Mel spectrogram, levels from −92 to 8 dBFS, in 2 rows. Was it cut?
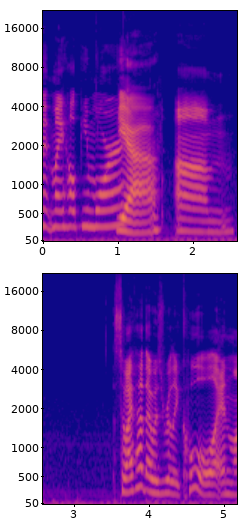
yes; 1 cut; at 1.6 s

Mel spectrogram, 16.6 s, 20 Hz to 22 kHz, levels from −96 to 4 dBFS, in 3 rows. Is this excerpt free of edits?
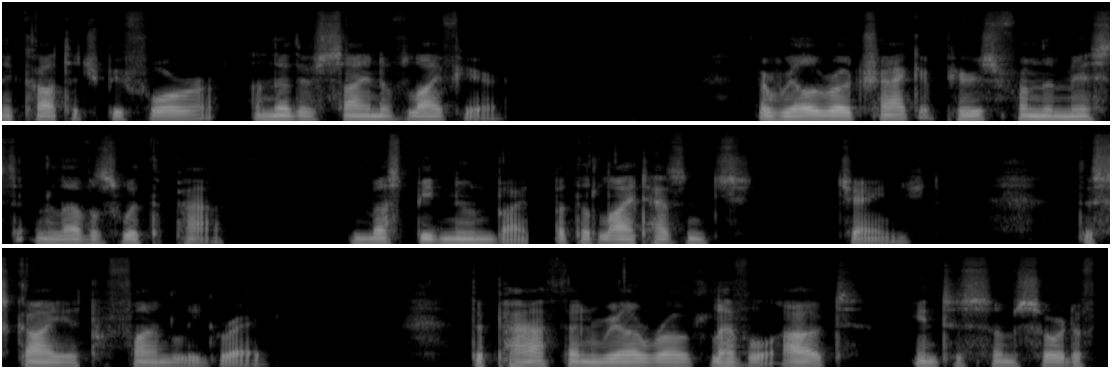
no; 2 cuts; at 8.2 s, 11.5 s

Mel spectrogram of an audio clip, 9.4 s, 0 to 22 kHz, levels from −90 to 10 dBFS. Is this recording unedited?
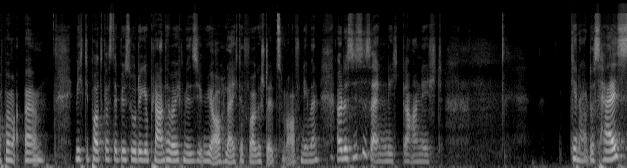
yes; 0 cuts

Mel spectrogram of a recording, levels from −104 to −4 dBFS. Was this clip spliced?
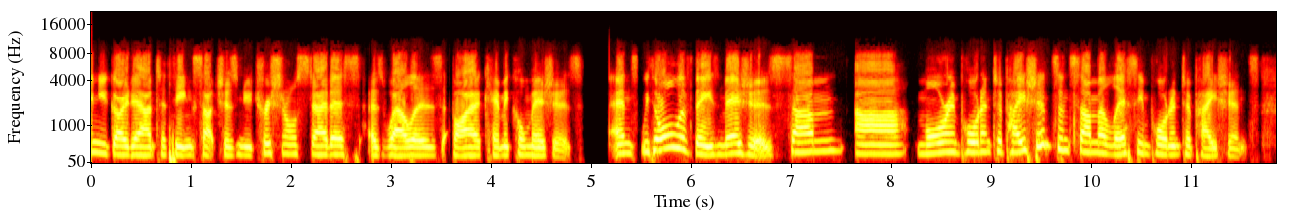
yes; 2 cuts; at 2.7 s, 5.4 s

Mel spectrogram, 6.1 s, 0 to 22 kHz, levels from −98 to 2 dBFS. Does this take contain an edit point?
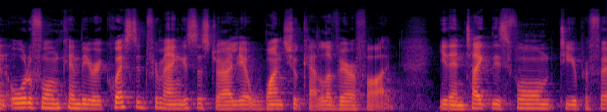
no; 0 cuts

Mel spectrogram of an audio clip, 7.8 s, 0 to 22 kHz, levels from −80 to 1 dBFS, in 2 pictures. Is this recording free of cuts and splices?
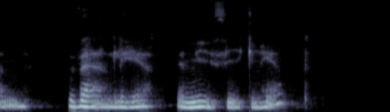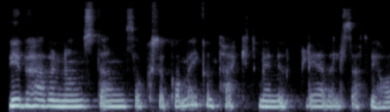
no; 2 cuts; at 1.6 s, 3.9 s

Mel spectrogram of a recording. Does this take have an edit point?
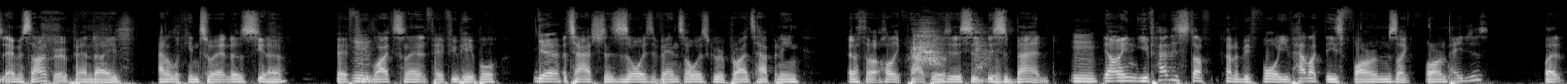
no; 0 cuts

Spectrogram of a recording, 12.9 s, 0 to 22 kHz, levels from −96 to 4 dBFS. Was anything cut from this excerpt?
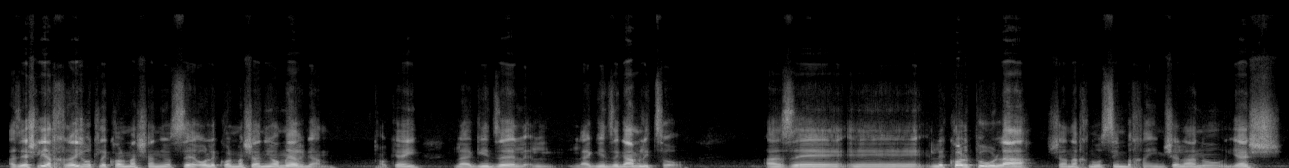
no; 0 cuts

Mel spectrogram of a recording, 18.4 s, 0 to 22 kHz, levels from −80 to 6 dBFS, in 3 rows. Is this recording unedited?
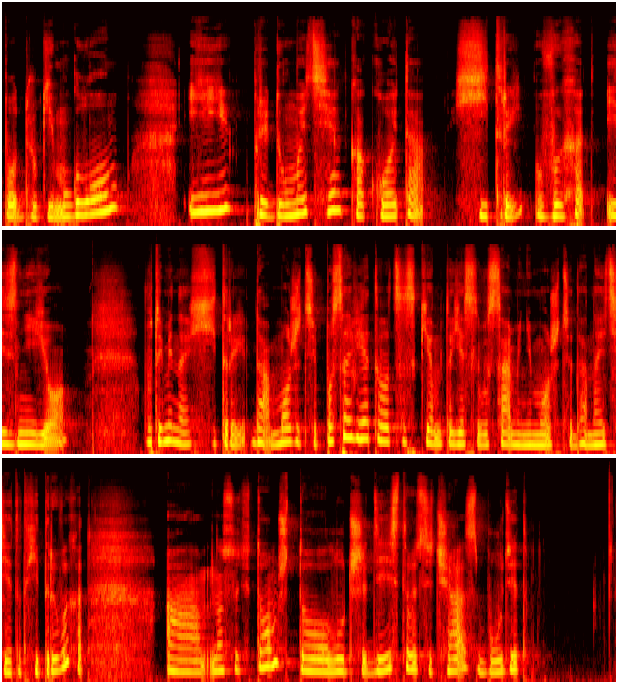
yes; 0 cuts

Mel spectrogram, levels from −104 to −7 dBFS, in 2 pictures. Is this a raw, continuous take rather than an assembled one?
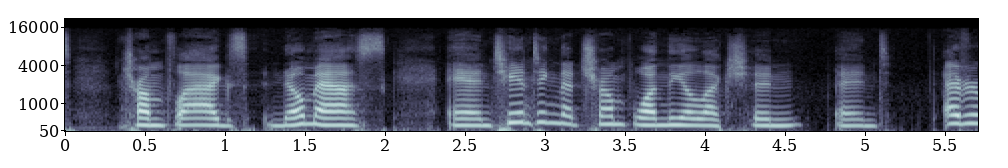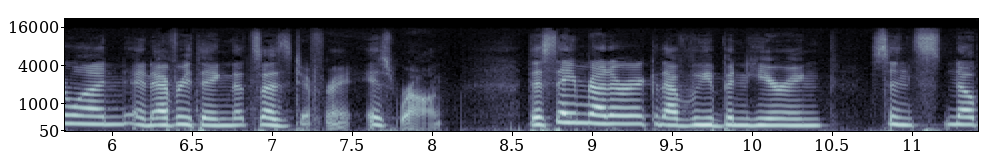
yes; 0 cuts

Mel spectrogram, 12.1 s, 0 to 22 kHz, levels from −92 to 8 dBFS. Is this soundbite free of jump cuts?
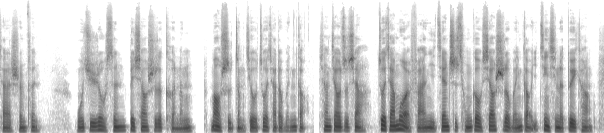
no; 2 cuts; at 6.3 s, 7.5 s

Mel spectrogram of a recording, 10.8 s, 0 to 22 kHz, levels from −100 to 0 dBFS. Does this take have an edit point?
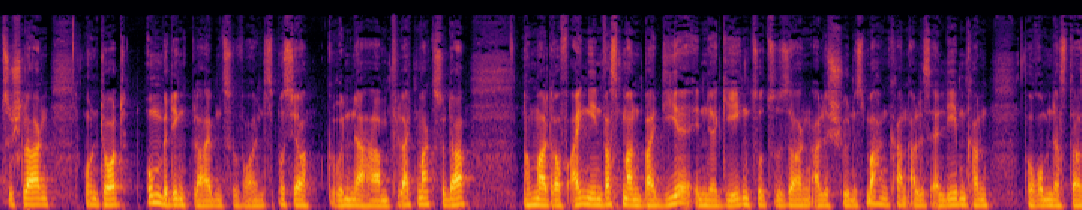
no; 0 cuts

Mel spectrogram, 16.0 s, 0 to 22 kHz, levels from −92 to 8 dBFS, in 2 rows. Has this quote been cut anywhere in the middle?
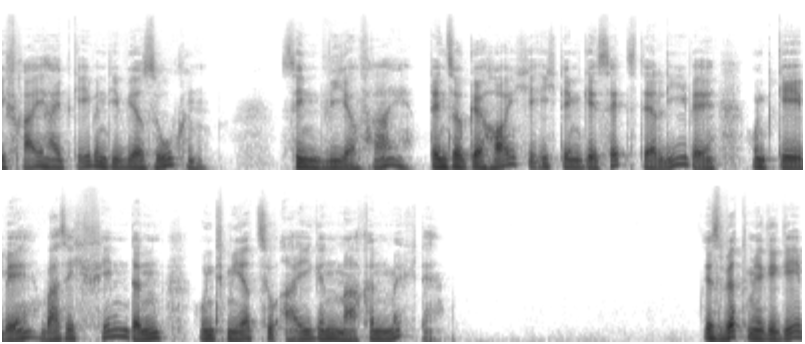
yes; 1 cut; at 4.2 s

